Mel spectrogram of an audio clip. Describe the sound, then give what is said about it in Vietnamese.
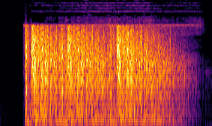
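One explosion sound effect for a fantasy battle: a sudden, loud, deep roar that holds for about two seconds, then fades out quickly, with no talk. “Những tiếng nổ kéo dài liên tục không ngừng một khoảnh khắc nào, có thể thấy hư không chấn động không thôi.”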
